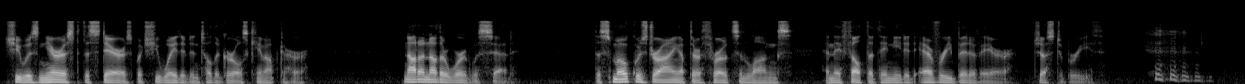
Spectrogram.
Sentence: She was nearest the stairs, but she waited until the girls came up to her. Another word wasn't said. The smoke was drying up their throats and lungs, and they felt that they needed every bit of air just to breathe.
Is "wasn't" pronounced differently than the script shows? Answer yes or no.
yes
